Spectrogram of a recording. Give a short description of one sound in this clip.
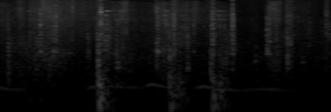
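Footsteps thud on the ground as a man walks up.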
